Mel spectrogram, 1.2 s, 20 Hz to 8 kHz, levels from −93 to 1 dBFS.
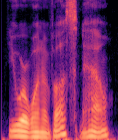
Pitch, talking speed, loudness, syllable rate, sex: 105 Hz, 305 wpm, -16 LUFS, 7.5 syllables/s, male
